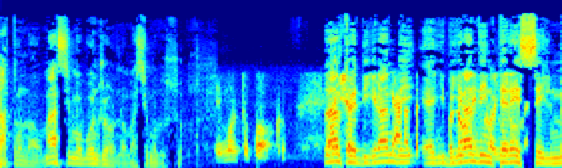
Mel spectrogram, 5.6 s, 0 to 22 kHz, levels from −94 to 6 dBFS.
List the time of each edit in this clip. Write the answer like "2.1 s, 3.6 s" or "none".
2.1 s, 3.2 s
